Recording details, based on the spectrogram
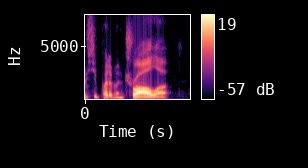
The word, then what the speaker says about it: Tralla: And in fact, when I was looking at the script last night, every single time Tralla is mentioned in the dialogue, I put in there for the actor to get it right, I put rhymes with Paula.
